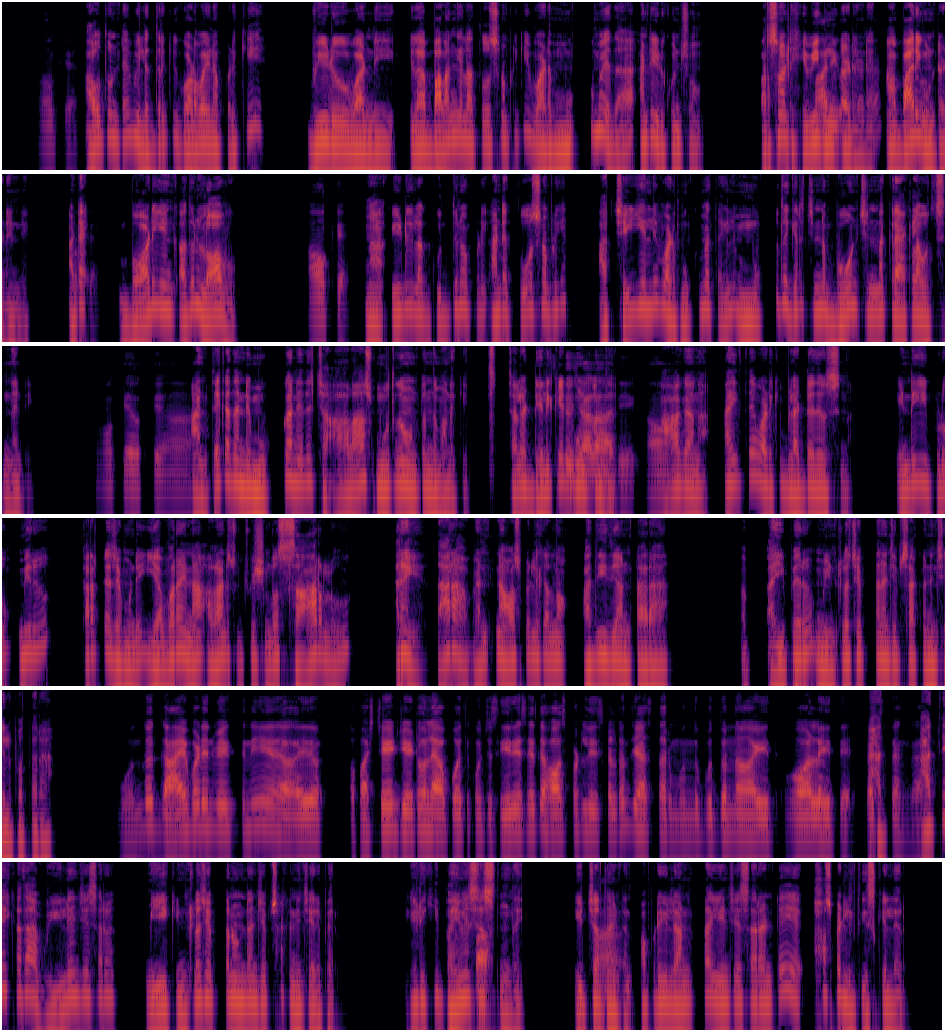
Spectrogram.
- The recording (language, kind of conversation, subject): Telugu, podcast, ఒక రిస్క్ తీసుకుని అనూహ్యంగా మంచి ఫలితం వచ్చిన అనుభవం ఏది?
- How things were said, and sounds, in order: in English: "పర్సనాలటి హెవీగా"; in English: "బాడీ"; in English: "బోన్"; in English: "క్రాక్‌లా"; in English: "స్మూత్‌గా"; lip smack; in English: "డెలికేట్‌గా"; in English: "సెన్సిటివ్"; in English: "బ్లడ్"; in English: "సిట్యుయేషన్‌లో"; in English: "ఫస్ట్ ఎయిడ్"; tapping; in English: "హాస్పిటల్"; in English: "హాస్పిటల్‌కి"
